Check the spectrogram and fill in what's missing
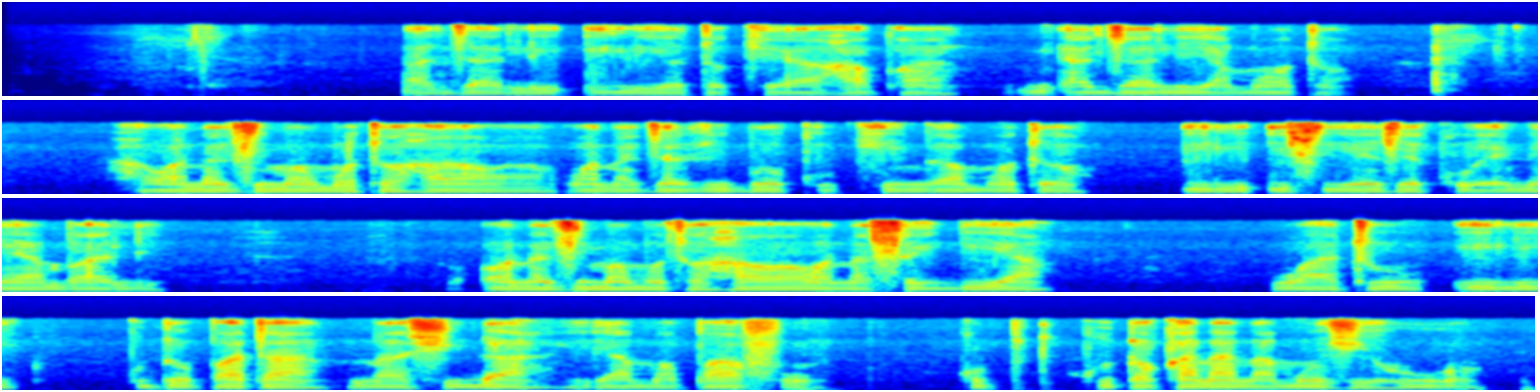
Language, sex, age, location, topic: Swahili, male, 18-24, Kisumu, health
